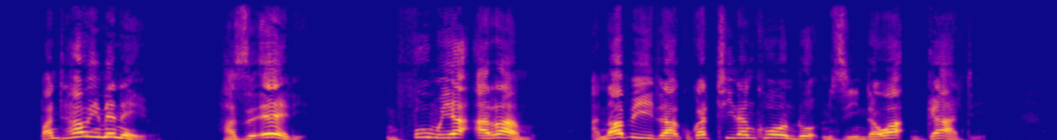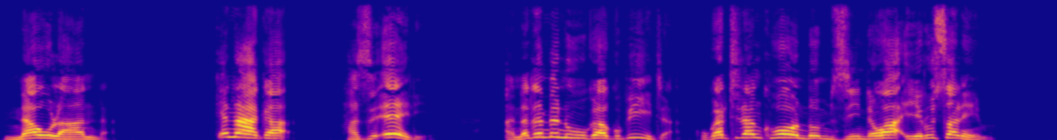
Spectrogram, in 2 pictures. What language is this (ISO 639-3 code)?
nya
